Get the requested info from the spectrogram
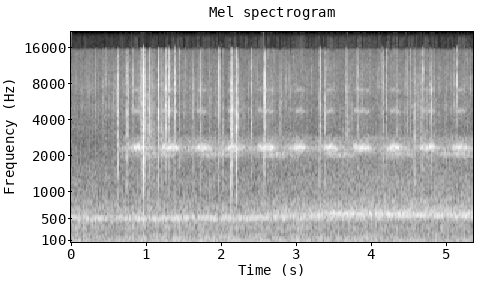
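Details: Crickets chirping outside a forest cabin, a thin high tone pulsing in short regular bursts behind loud crackling fire, sharp pops, and a steady low hum with blowing wind.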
